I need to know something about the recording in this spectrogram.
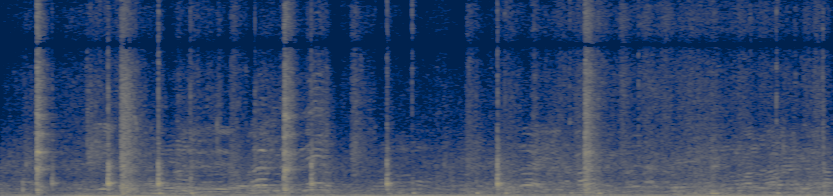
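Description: A heavy knife striking and scraping a wooden chopping block, a series of irregular sharp knocks, over a background of voices.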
